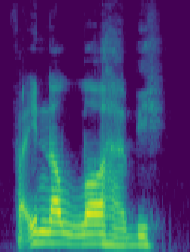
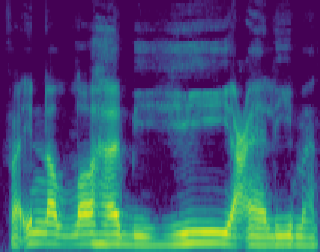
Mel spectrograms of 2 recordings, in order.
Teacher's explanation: namanya adalah mad silah qasirah, panjangnya 2 harokat. Jadi mad silah qasirah itu tanda panjangnya ini berlaku ketika kita wasolkan.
